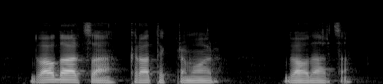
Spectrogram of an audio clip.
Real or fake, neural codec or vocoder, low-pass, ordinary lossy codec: real; none; 7.2 kHz; MP3, 64 kbps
